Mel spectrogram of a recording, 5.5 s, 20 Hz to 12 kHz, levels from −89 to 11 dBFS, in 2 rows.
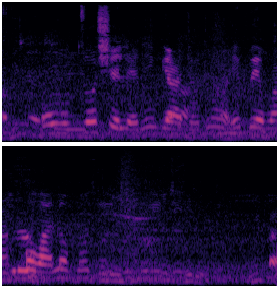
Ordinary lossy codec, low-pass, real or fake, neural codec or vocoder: MP3, 96 kbps; 10.8 kHz; real; none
